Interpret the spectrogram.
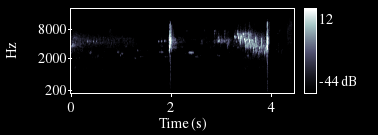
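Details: A singing Dickcissel, a grassland bird in the Chicago area, gives thin, high notes, then a dry buzzy trill near the end, with two sharp clicks cutting through the song.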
